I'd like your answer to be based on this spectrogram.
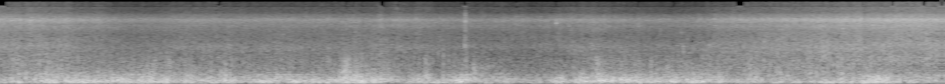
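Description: Strong waves and wind at Manila Bay, a continuous roar of surf crashing under heavy wind buffeting the microphone, loud and unbroken with no voices.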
